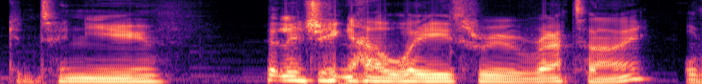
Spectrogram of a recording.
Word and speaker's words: Rattay: pillaging our way through Rattay, or Rattay. I think they say Rattay in the game, right? But I say Rattay because that's how it's spelled.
